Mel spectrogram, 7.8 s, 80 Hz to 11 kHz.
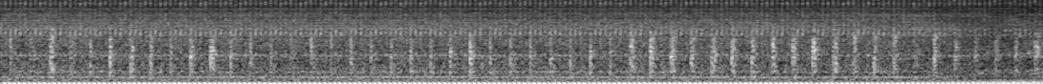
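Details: Hyundai Genesis 2.0T at steady idle with sharp, evenly spaced knocks about three per second; spun rod bearing from oil starvation blamed on a poorly made oil pump. Oil light, oil pressure light and knock sensor never warned, no limp mode.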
